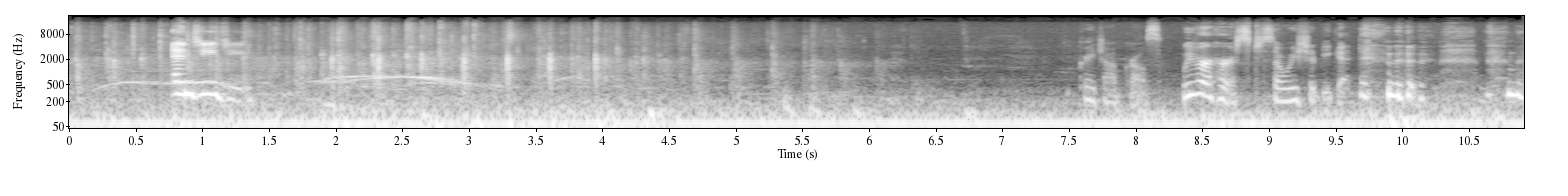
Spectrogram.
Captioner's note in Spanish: risas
